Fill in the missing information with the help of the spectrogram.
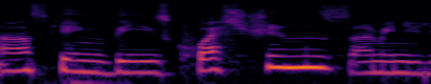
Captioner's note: speaking French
